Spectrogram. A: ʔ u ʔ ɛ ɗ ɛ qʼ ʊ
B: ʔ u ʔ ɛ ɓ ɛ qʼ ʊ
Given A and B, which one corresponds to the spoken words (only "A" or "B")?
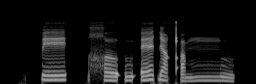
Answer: A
